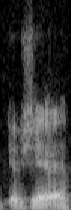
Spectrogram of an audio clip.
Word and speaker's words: Gojira: changed the name to gojira which is the japanese uh pronunciation of the monster's name and they're one of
